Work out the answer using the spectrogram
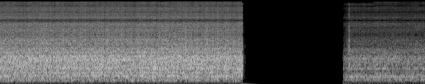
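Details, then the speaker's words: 1981 Toyota Corona RT132R, 18R-C engine, hot idle after a drive: steady rough whirring hiss from a worn water pump, with belts squealing faintly; timing chain quiet when hot, no knock. "Oh, that water pump sounds bad."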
